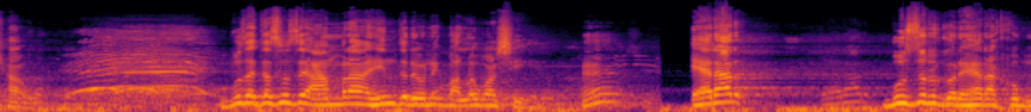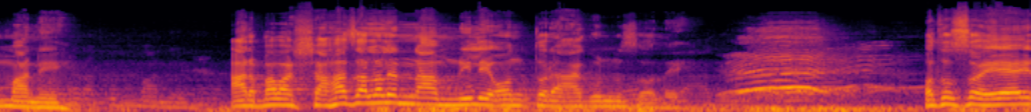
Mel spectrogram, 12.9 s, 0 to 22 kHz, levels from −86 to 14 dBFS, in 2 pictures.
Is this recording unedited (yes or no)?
no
